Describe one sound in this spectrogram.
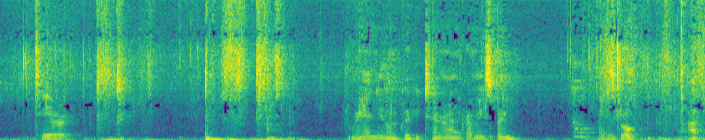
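A young man talks calmly and clearly, close to a microphone.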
